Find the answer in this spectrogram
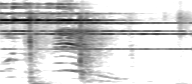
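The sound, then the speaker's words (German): A doorbell rings on and on without a break, a steady, shrill electric tone lasting the whole moment, with a few knocks and a brief voice underneath. “Deswegen brauchen Sie doch nicht Alarm zu klingeln.”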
